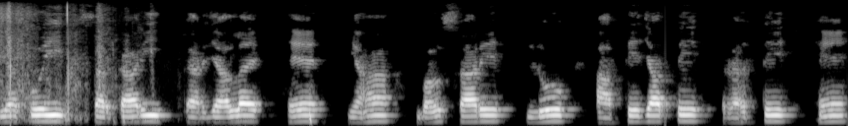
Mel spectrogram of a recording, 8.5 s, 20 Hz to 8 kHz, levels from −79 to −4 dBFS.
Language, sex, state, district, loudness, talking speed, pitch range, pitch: Hindi, male, Bihar, Saran, -17 LUFS, 85 wpm, 130-140 Hz, 140 Hz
